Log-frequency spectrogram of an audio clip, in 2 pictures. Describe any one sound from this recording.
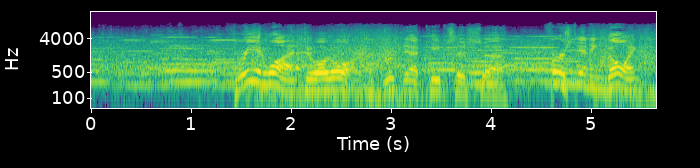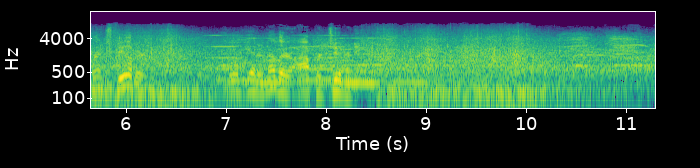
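A crowd cheers and claps.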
